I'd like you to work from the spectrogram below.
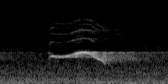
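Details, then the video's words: At Mount Sophia Road, a noisy koel gives one clear whistled note, rising and then dropping away, about half a second long, over a steady low hum. "Noisy Koel Bird"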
